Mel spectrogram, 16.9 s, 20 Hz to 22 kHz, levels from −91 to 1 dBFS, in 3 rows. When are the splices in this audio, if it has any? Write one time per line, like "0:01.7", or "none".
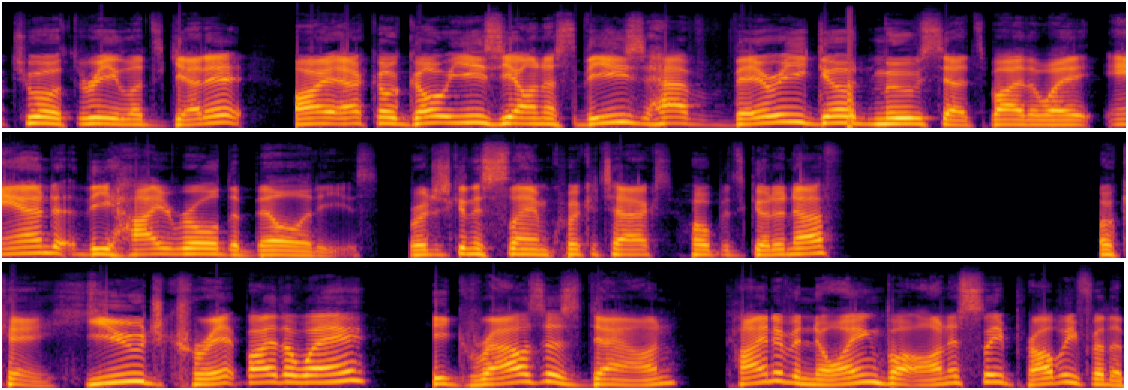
0:01.3
0:02.8
0:07.4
